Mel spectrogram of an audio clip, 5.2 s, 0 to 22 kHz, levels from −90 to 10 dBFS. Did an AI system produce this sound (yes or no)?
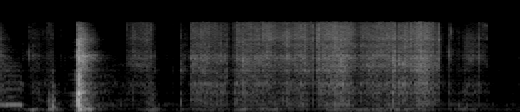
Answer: yes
